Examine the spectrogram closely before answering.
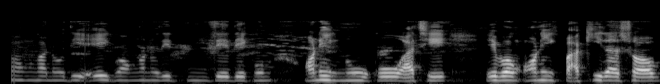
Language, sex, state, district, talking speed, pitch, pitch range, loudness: Bengali, female, West Bengal, Kolkata, 145 wpm, 185 Hz, 180-190 Hz, -22 LUFS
